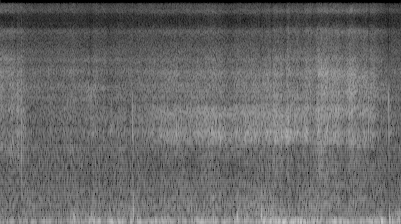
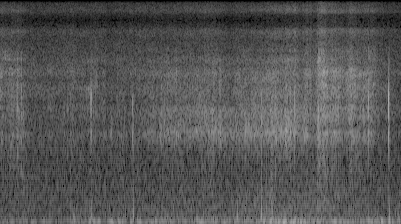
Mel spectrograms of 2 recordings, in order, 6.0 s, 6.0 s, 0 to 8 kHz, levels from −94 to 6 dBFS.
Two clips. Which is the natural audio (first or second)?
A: second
